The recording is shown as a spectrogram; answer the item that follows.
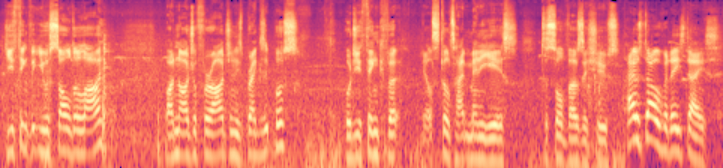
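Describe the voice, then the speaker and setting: A man's voice: fairly high pitch, moderate pace, a crowd in the background. A man hosting a travel vlog, narrating and chatting with people on the street in a friendly way. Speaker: travel vlogger and host. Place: outdoors on town streets. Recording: outdoor street noise with traffic.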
